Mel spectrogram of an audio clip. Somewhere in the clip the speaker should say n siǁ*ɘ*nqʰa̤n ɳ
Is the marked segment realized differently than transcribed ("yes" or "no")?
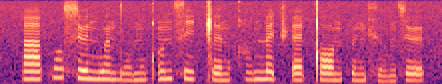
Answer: no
